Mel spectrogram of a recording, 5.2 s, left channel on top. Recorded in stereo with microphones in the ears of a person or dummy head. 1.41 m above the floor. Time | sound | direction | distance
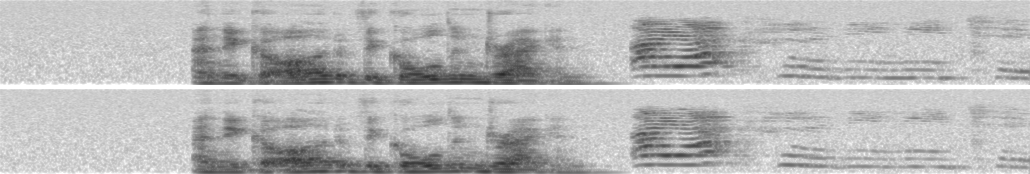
1.0 | a man speaking | 35° left (ahead or behind) | 1.9 m
3.1 | a child speaking | 60° left (ahead or behind) | 1.7 m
